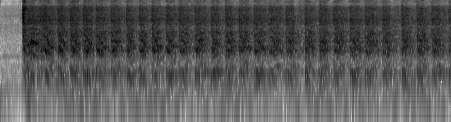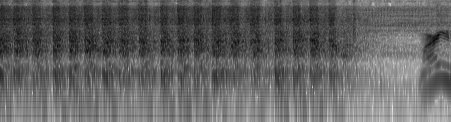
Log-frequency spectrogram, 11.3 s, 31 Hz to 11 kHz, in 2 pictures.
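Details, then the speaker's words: 1953 Mack A40 with a swapped-in 24-valve 5.9 Cummins diesel from a school bus: the starter, on a relocated booster pack, churns steadily for about ten seconds at roughly three compressions a second with no firing. Cranks but won't start; owner suspects the smoking is the starter. "are you not even trying [Laughter] ah she's so close"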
